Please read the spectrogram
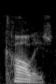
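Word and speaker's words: Colles: So his real the pronunciation should be Coley's.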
